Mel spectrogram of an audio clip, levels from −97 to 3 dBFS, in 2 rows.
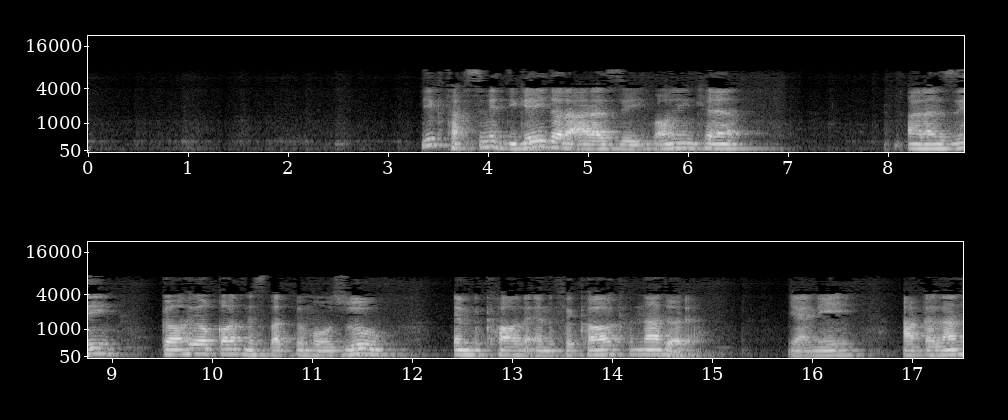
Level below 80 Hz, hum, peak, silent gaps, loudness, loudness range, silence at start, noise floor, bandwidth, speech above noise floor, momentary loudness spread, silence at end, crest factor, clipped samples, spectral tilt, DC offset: -56 dBFS; none; -4 dBFS; none; -20 LUFS; 6 LU; 3.35 s; -67 dBFS; 8 kHz; 48 dB; 12 LU; 0 s; 18 dB; under 0.1%; -7.5 dB/octave; under 0.1%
